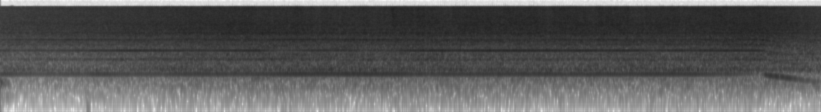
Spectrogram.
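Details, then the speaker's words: Nosiboo electric baby nasal aspirator switched on at its minimum setting: a steady loud motor whine with a high tone that falls in pitch as it switches off. It sounds loud, but its suction is modest. "hört sich schon jetzt sag mal sehr laut an aber die saugkraft die ist wirklich nicht so groß aber völlig ausreichend um dann ja das was in der nase ist nicht hingehört damit dann raus zu saugen"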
